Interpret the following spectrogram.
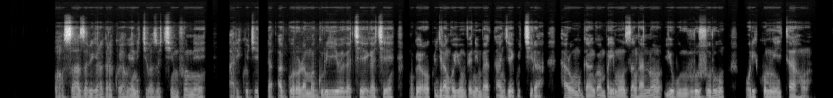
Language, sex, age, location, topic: Kinyarwanda, male, 25-35, Kigali, health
